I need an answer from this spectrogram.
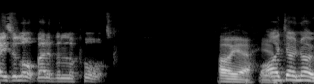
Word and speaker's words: Laporte: No, it's Laporte. I'm pretty sure.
